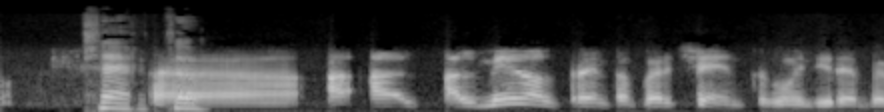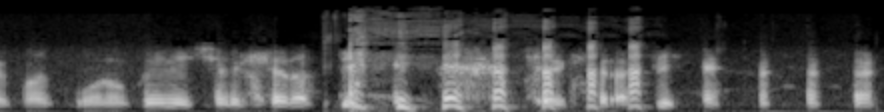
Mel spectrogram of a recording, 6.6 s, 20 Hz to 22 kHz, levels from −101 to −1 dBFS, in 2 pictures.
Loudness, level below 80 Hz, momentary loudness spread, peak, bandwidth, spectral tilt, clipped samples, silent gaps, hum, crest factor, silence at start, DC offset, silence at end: -28 LUFS; -68 dBFS; 8 LU; -4 dBFS; 14.5 kHz; -4.5 dB/octave; under 0.1%; none; none; 24 dB; 0 s; under 0.1%; 0.05 s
